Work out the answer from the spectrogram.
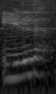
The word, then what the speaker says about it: il: going by sounds, because the sound il, in terms of singular, one masculine thing, one masculine person, sounds exactly the same as if I make it plural and talking about the boys, talking about the masculine objects.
